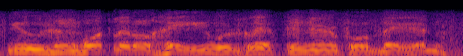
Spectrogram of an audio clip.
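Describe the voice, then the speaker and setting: An actor playing a kindly, amiable American country doctor in a 1930s radio drama. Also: male voice, mid-range voice, a little slow, natural voice. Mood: reassuring. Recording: noisy, muffled 1930s radio recording.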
